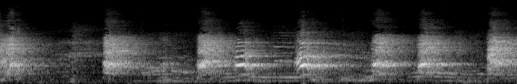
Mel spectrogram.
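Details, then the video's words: Siberian Husky female, jealous, lets out a steady series of loud, rough yip-barks, roughly one every half second to second, each starting sharply and tailing off. "Jealous Husky Girl"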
